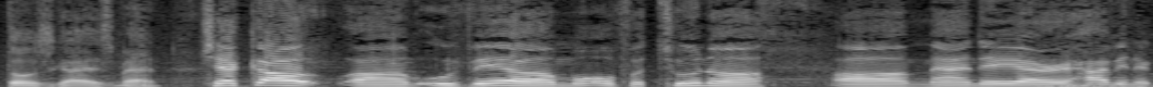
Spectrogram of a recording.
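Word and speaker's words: ʻUvea mo Futuna: Uvea Mo'ofatuna is a proper way to say it. I'm no longer saying Wallace and Fortuna. Yeah, I'm saying Uvea Mo'ofatuna.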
